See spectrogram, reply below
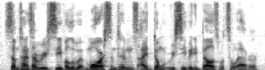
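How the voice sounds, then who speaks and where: A man recovering from a cold, his voice slightly hoarse, chatting casually through a screen-recorded game tutorial and tagging "right?" onto his sentences. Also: mid-range voice, expressive, very fast, no room sound. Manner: chatty, frequent "right?" tag questions. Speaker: game guide YouTuber.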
